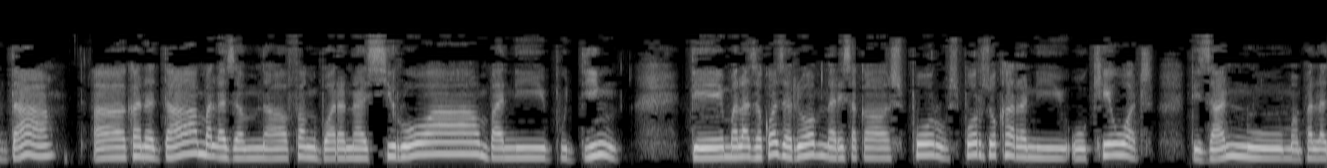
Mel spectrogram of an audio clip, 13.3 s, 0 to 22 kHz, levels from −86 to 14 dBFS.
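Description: Throughout the speech there is plainly audible transform-codec damage, likely from WMA compression at a low bitrate, in line with about 32 kbps. Nothing remains above 10.1 kHz, weak spectral detail is zeroed, and long-block quantisation noise smears into a ringing, washy hiss that pumps with the signal.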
